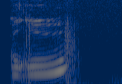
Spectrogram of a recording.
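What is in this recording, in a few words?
"Grou", French; phonetique; la syllabe ou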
